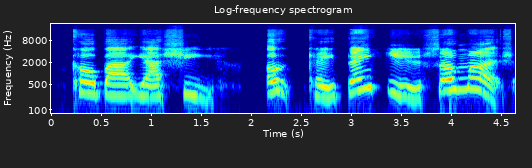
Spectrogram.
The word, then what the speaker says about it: Kobayashi: course Racers that um I think the last name is pronounced Kobayashi Kobayashi okay thank you so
